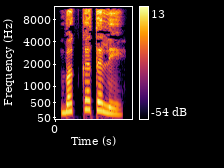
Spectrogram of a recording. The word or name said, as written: ಬಕ್ಕತಲೆ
